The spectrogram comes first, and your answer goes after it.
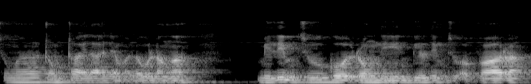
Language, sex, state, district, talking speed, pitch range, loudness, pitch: Mizo, male, Mizoram, Aizawl, 170 wpm, 95-100 Hz, -20 LUFS, 95 Hz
